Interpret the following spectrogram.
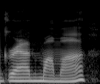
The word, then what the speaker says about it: Grandmama: She is only ever addressed as Mama or Grandmama, with the accent always on the final syllable.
